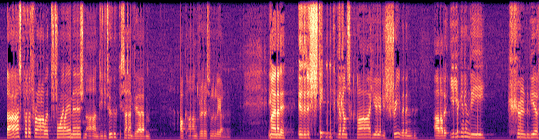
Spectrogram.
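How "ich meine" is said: ordinary talk, nothing marked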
